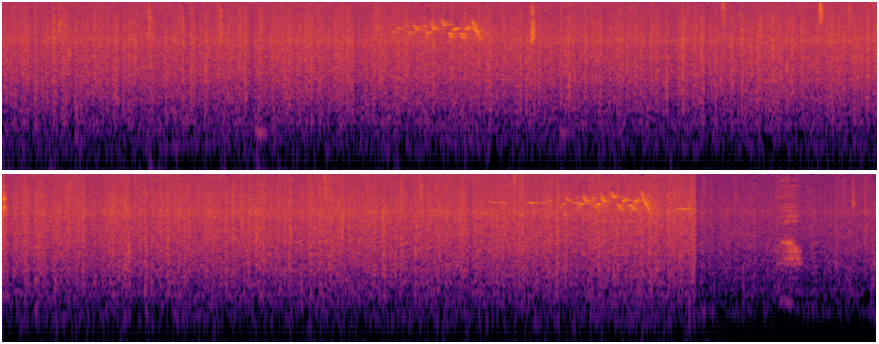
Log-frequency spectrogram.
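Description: Steady rain falling, heard from inside a hunting ground blind. A small bird gives a quick run of high chirps twice, about four seconds in and near the end. Near the end the rain turns softer and there is a short bump.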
